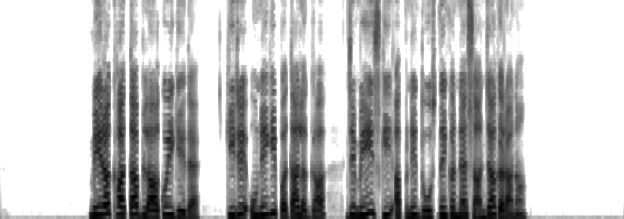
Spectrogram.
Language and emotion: Dogri, sad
